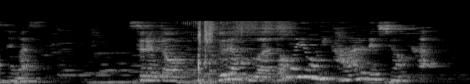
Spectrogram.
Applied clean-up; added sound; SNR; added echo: classical method WPE with log-MMSE.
